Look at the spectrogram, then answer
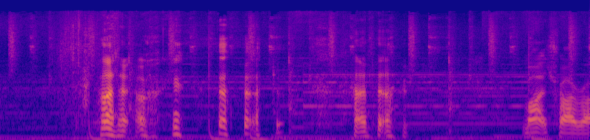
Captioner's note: laughs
